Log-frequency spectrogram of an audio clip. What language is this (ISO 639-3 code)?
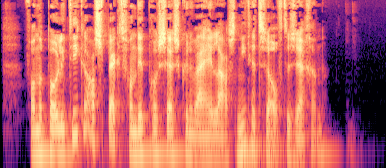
nld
